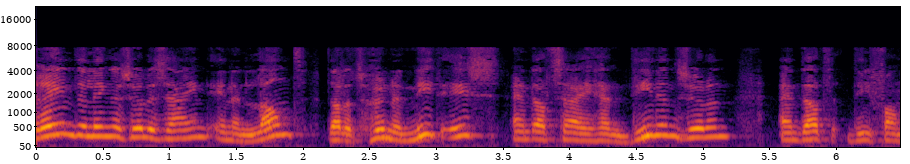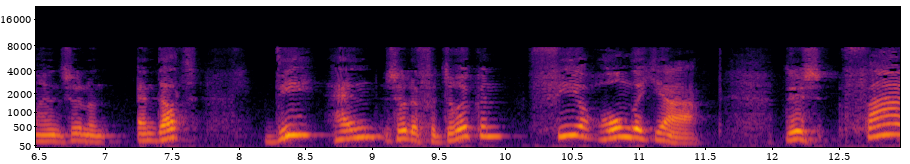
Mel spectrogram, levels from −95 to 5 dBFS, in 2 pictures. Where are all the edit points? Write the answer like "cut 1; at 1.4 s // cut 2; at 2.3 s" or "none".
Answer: cut 1; at 2.1 s // cut 2; at 3.5 s

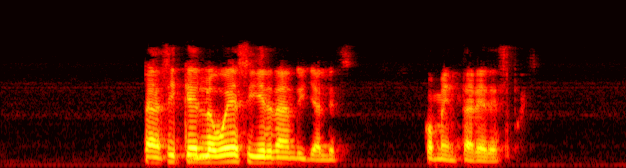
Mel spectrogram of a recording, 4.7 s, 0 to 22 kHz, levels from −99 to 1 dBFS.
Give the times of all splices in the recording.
none

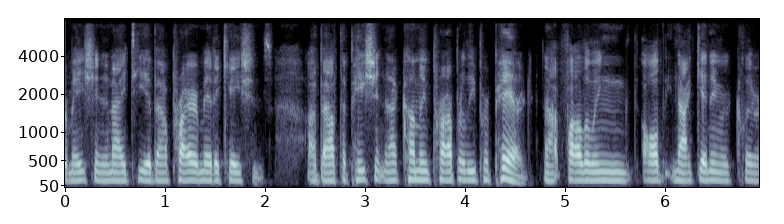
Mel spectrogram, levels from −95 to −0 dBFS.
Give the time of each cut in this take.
cut 1; at 4.7 s

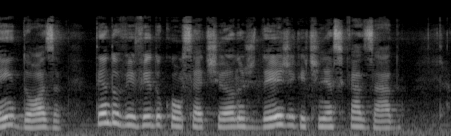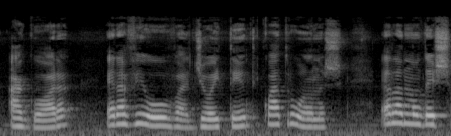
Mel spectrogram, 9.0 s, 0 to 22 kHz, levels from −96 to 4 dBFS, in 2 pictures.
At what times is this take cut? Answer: cut 1; at 1.8 s

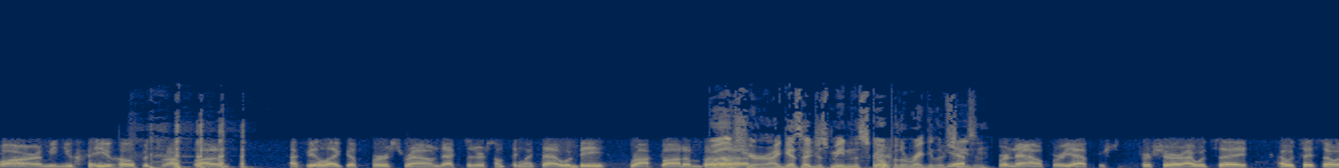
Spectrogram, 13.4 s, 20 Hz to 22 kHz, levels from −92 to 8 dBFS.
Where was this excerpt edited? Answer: none

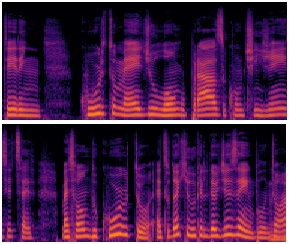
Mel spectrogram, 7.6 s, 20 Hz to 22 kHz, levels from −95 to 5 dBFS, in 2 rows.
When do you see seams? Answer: none

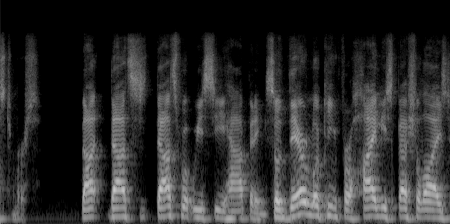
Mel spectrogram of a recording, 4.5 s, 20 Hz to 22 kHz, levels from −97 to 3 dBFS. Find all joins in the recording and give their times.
none

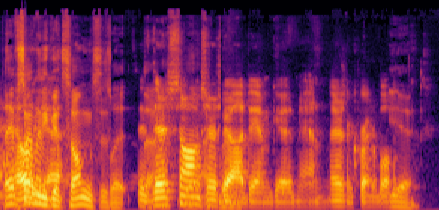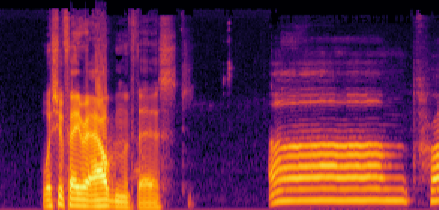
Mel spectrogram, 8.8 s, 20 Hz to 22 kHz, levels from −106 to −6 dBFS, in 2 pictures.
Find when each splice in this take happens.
cut 1; at 1.1 s // cut 2; at 2.2 s // cut 3; at 3.5 s

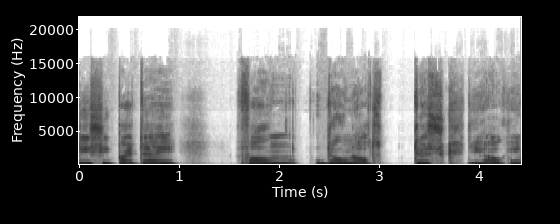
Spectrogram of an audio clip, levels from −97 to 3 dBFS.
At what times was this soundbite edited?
cut 1; at 2.2 s

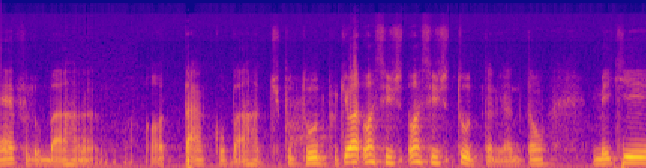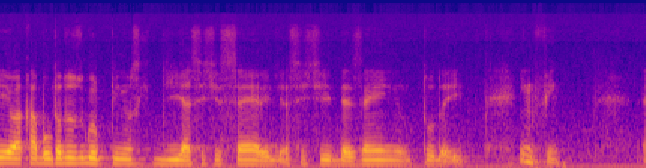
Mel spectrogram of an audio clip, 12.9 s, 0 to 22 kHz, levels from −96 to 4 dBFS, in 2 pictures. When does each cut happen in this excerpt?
cut 1; at 4.1 s // cut 2; at 7.0 s

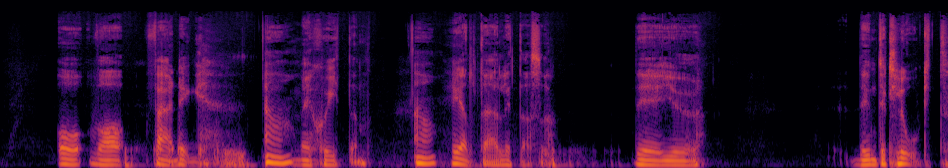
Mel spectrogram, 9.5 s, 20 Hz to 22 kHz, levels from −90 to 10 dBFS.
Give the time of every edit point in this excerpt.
cut 1; at 2.5 s

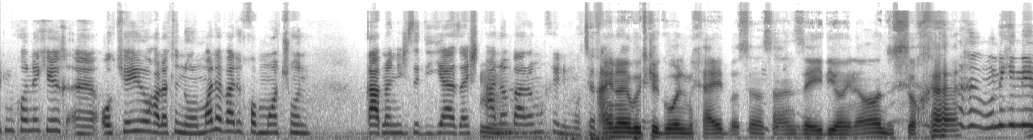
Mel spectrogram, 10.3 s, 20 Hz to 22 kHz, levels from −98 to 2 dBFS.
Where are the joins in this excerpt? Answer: cut 1; at 4.8 s

